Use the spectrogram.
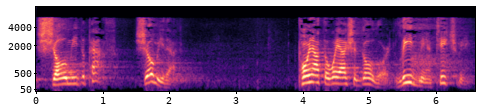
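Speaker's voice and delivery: loud, high pleading prayer; fervent prayer. Acted. Preacher voicing the psalmist's plea to God, loud and pleading. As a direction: cry it up to God.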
